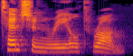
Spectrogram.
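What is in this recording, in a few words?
"tension reel drum", English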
